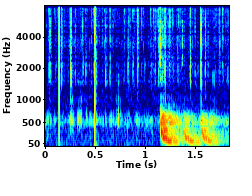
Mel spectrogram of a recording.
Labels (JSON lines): {"label": "anthrophony, bomb", "recorder": "HydroMoth"}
